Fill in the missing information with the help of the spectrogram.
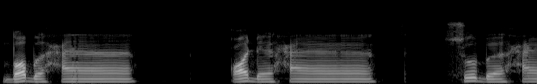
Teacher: Cara membacanya adalah bahwa tanwin yang an ini, yang berbunyi an ini dihilangkan dan dibaca menjadi seperti fathah biasa, yaitu a biasa dengan panjang 2 harokat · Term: mad iwad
